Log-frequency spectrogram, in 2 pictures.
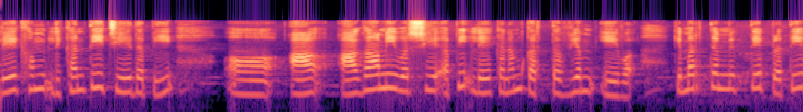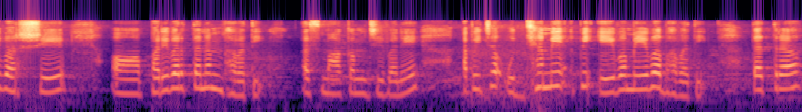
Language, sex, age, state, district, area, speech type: Sanskrit, female, 30-45, Karnataka, Shimoga, rural, spontaneous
